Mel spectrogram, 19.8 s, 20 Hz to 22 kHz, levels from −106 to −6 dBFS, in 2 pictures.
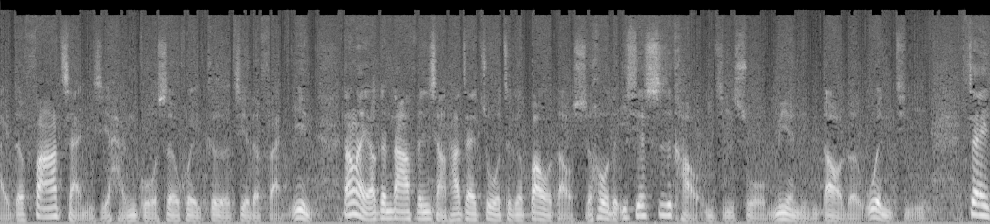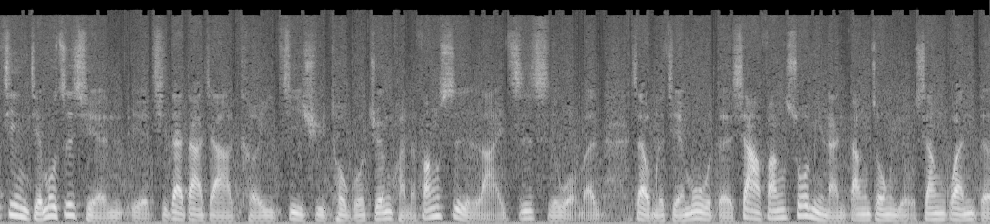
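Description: It's a speech clip with low bit depth without dither running the whole way through. The speech has a grainy, gritty edge that shifts with the level, and in the quietest moments it sputters or drops out instead of fading smoothly. That points to the audio likely having been truncated to something like 6 bits with no dither, so the rounding error tracks the signal, sitting only about 20 dB under it.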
